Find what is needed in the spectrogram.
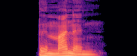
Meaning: to man (to supply with staff or crew)
- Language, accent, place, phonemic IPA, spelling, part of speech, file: German, Germany, Berlin, /bəˈmanən/, bemannen, verb, De-bemannen.ogg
